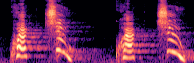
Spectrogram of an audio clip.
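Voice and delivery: very high quacky duck sneeze; sneezing duck. A narrator's reading. Narrator as a duck, sneezing high. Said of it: "went duck".

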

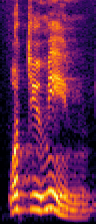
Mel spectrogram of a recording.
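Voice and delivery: high, loud demand. A narrator's reading. Boy confronts the phantom for answers, demanding. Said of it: "Luca demanded".

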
